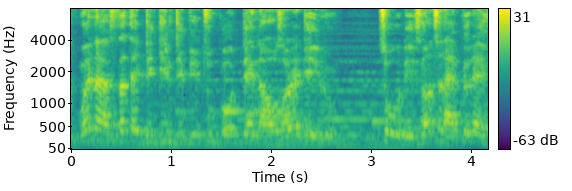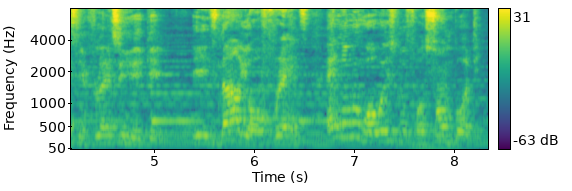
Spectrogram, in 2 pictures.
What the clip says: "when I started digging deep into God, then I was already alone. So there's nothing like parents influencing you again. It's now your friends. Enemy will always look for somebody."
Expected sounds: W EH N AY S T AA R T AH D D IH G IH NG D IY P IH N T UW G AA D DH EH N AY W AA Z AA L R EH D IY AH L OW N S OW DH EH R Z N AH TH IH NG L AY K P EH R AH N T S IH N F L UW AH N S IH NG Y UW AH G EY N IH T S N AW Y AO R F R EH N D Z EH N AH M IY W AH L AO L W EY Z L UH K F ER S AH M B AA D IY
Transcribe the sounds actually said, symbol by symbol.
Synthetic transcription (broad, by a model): W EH N AY S T AA T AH D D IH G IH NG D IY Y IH T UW G AA D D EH N AY W AA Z AA L R EH D IY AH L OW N S OW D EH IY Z N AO T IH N L AY K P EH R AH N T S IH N F L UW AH N S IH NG Y UW AH G EY N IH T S N AW Y AO F R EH N D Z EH N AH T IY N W AO L W EY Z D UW F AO S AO M B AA D IY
